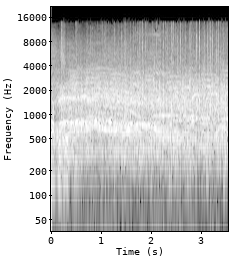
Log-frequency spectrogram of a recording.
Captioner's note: speaking French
